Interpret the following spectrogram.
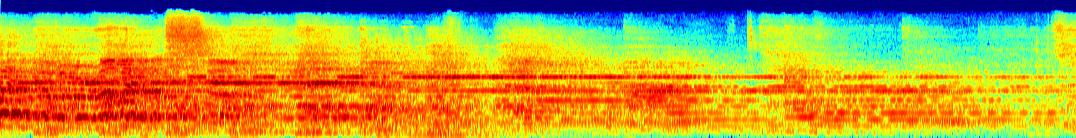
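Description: A boy's solo voice sings a showtune over an orchestral accompaniment, belting a held note that falls away about two seconds in. The accompaniment then carries on alone, gradually getting softer.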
